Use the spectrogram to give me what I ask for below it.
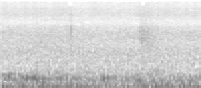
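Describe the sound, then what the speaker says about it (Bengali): Silver aluminium-line pigeons kept for release flying give a continuous low cooing, fairly loud and close, in a short unbroken stretch. "সিলভার অ্যালুমিনিয়াম লাইনের কবুতরই, ছাড়াছাড়ি।"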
